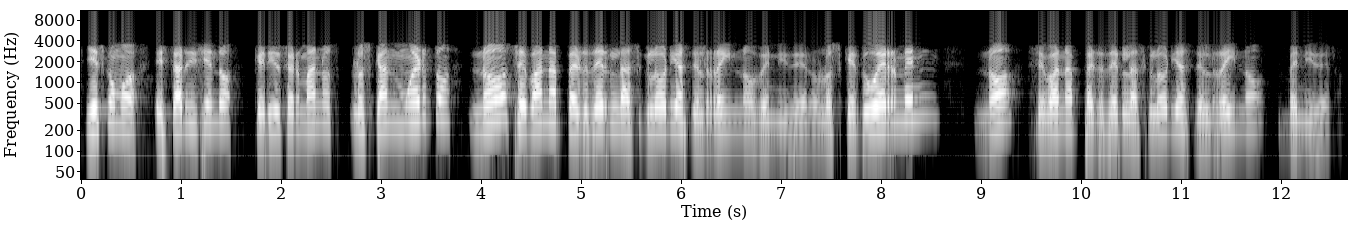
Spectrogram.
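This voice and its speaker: High-voiced preacher on tinny radio. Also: male voice, expressive, a little slow, no echo. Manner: preaching with rhetorical questions. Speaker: pastor. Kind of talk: sermon. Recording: tinny phone-like radio sound.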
